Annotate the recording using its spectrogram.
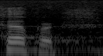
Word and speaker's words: Cowper: spelled C-O-W-P-E-R, but it's pronounced Cooper, that William Cooper was insane.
